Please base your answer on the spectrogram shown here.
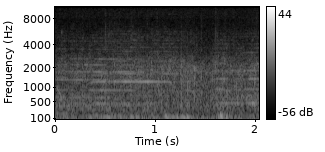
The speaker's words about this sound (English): Give him a round of applause.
